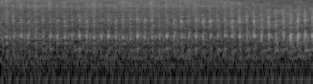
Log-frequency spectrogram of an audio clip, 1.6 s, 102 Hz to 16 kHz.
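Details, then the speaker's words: Ford Fiesta 1.4 TDCi diesel after heavy maintenance, oil cooler still to be replaced: quiet, even clatter at a steady rate with no misses or knocks; a healthy idle. "İsterseniz bu videoyu burada bitirelim. Aracımın çalışması gayet güzel."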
